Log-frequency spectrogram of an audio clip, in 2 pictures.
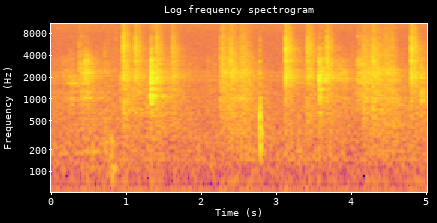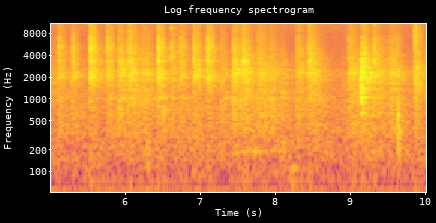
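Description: Footsteps scuff and knock on a stage floor.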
